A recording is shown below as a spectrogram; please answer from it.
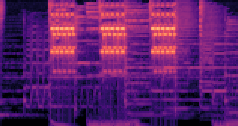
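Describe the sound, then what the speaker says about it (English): Phone ringtone in a Neptunia video game, a bright repeating electronic melody in three short bursts over low musical background tones. "Someone's calling me."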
